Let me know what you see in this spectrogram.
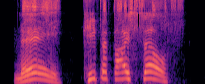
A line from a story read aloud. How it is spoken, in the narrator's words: cried Gabriel to Ahab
